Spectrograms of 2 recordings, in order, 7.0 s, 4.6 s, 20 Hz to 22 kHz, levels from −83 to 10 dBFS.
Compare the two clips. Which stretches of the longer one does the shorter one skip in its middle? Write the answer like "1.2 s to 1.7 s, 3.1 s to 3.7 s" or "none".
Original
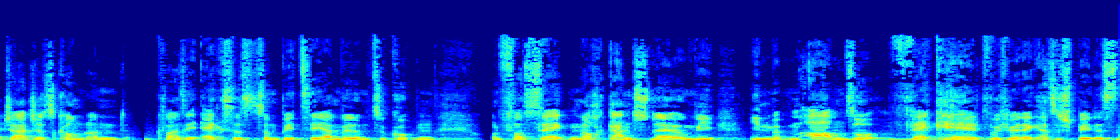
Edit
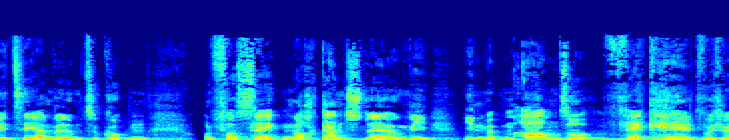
none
